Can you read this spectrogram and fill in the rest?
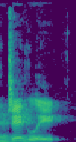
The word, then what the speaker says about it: Gigli: It's spelled G-I-G-L-I. – Yeah, Jiggly.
